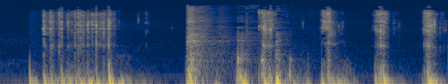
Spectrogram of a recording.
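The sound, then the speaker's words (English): A loud, crackly crunch of biting into a specially bred raw carrot, then a second sharp bite followed by a steady run of crisp chewing crunches, with no talking. “I mean, listen to the crunch on these things.”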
